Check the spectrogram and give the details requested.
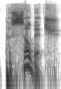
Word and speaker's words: Posobiec: Oh, I mispronounced it. It's Posobiec.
